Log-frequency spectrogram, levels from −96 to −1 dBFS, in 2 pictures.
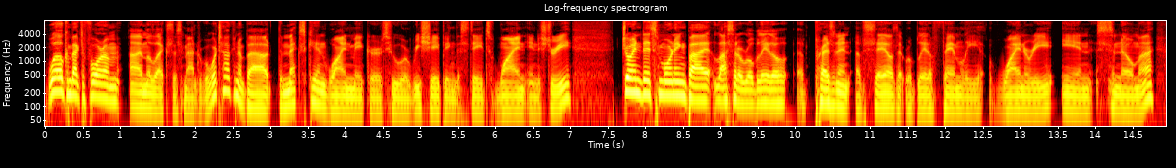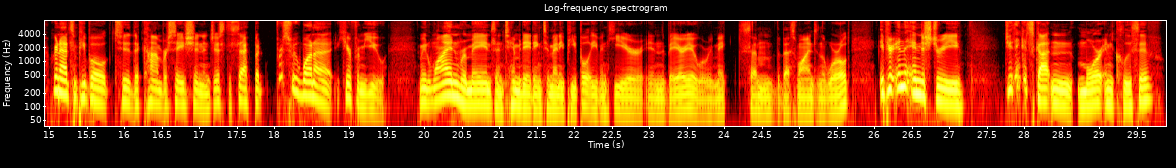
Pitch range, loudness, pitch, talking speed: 85-130 Hz, -23 LUFS, 105 Hz, 190 wpm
